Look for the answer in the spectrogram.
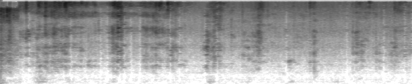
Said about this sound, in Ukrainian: додаю цибулю та моркву. Перемішую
